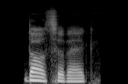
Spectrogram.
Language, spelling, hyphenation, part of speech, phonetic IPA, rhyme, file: Hungarian, dalszöveg, dal‧szö‧veg, noun, [ˈdɒlsøvɛɡ], -ɛɡ, Hu-dalszöveg.ogg
- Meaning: lyrics (the words to a song)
